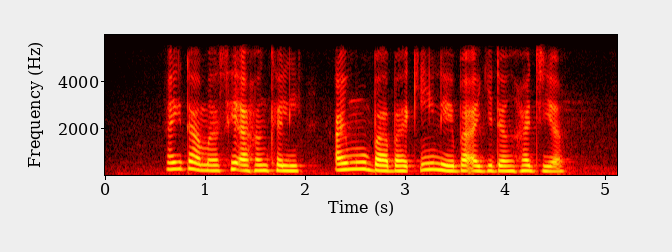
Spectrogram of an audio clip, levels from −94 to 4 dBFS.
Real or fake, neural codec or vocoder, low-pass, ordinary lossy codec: real; none; 5.4 kHz; AAC, 48 kbps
